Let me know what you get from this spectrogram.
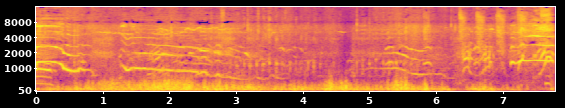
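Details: Greenland Dog puppies on 5/6/17, at their first meeting with puppies other than Siumut. Several high, wavering whines and yelps slide up and down and overlap, with a steady low rumbling noise underneath throughout.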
